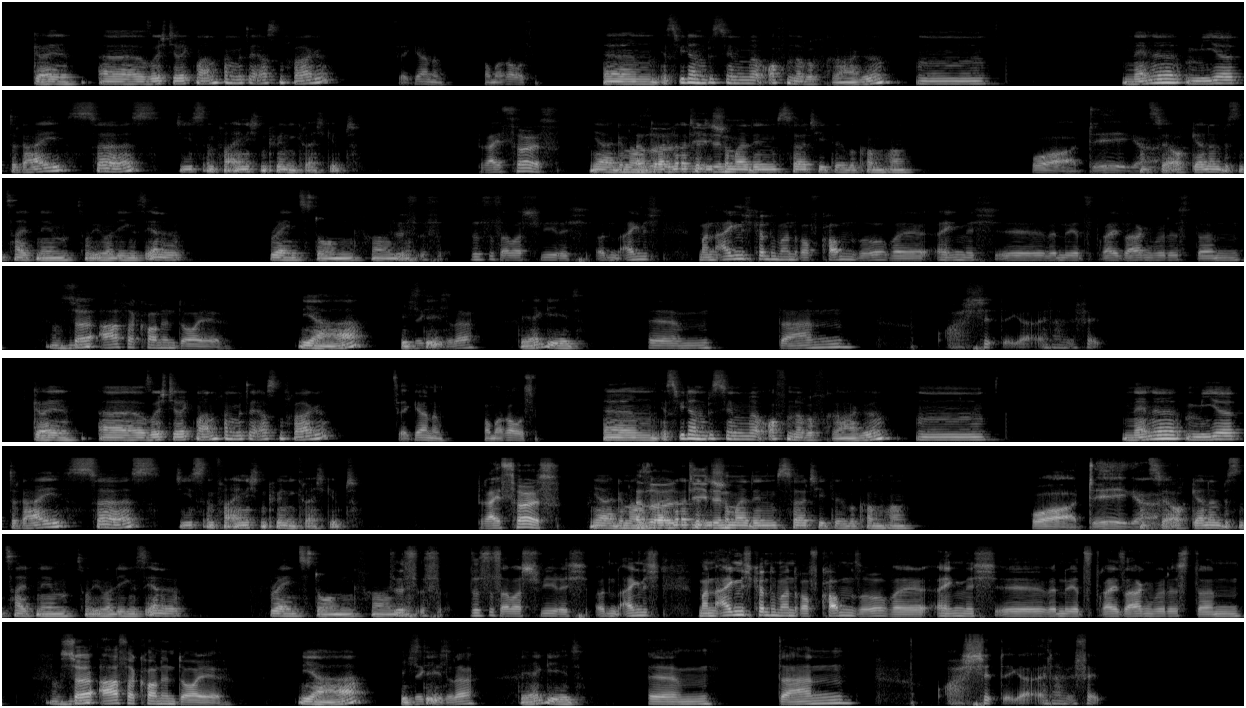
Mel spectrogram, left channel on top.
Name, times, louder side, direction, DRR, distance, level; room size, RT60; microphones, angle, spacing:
voice 1, 0.3-3.3 6.0-9.9 11.2-16.0 18.3-21.5 23.8-26.7 27.5-29.0 37.7-38.2 40.2-40.9 41.3-41.7 42.4-43.1, right 1 dB, 25° right, 0.8 m, -30 dB
voice 2, 3.9-4.4 4.8-5.3 17.2-18.0 18.8-19.7 22.7-24.1 28.7-29.2 29.5-37.2 37.8-39.5 41.4-42.0 43.7-44.4 45.0-46.1 46.7-48.2, right 7 dB, 80° right, 0.3 m, -32 dB
11.0 x 5.4 x 2.5 m
head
